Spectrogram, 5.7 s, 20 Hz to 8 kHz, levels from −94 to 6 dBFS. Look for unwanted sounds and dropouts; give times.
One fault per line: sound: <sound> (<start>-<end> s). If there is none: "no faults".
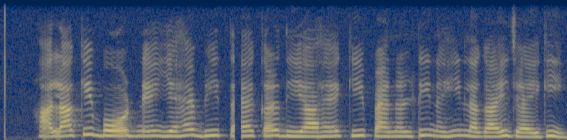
sound: dropout (2.3-2.4 s)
